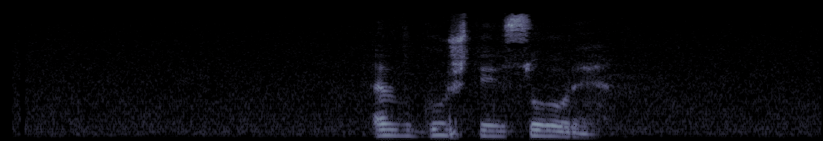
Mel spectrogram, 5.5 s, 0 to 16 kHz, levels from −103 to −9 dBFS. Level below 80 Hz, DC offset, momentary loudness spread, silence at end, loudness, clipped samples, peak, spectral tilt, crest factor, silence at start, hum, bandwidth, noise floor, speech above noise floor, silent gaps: under -90 dBFS; under 0.1%; 14 LU; 1.4 s; -52 LUFS; under 0.1%; -34 dBFS; -2.5 dB/octave; 24 dB; 2.5 s; none; 11 kHz; -82 dBFS; 28 dB; none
